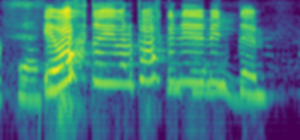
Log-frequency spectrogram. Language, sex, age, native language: Icelandic, male, 12, Icelandic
